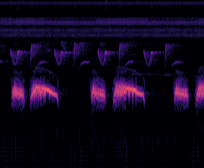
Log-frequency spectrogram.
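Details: Spotted dove used to lure other doves: deep soft coos, a short note then a longer gently falling one, with faint higher chirps from another bird in the background.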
